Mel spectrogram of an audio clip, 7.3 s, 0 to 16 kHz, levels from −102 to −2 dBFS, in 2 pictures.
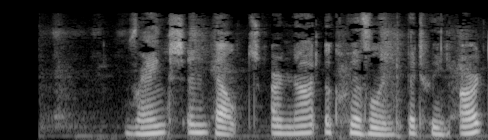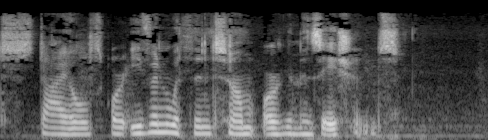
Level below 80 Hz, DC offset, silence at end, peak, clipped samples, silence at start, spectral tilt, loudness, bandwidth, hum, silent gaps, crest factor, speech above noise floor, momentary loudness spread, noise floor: -60 dBFS; under 0.1%; 0.45 s; -4 dBFS; under 0.1%; 0.95 s; -3 dB/octave; -25 LUFS; 11.5 kHz; none; none; 24 dB; 34 dB; 13 LU; -59 dBFS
